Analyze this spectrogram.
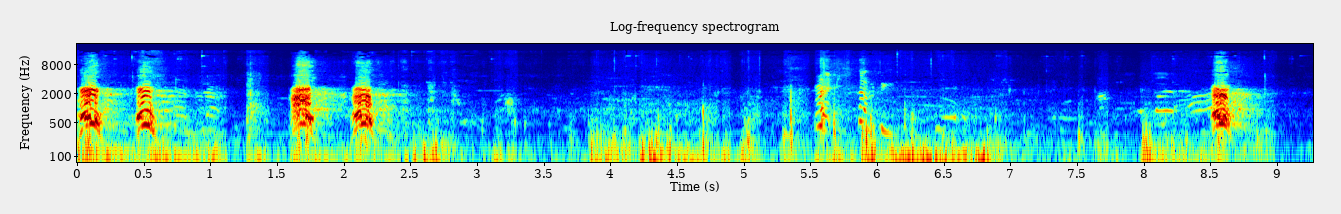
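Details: Ball-possessive German Shepherd barking at a dog park while demanding a toy, with another dog, Bodhi, provoking it in play. Bursts of harsh barks separated by quieter stretches, with people talking and park noise in between.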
